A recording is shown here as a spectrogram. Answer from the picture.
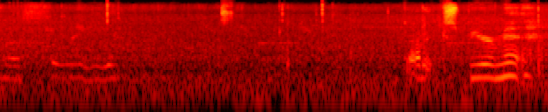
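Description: Faint voices with no clear words, a few light clicks, and one sharp click or tap near the end.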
